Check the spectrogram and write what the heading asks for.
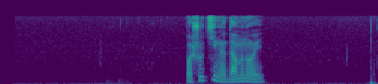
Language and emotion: Russian, angry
